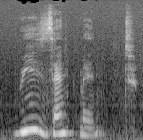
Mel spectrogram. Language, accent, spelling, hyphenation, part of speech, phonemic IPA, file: English, US, resentment, re‧sent‧ment, noun, /ɹɪˈzɛnt.mənt/, En-us-resentment.ogg
- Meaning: Anger or displeasure stemming from belief that one or one's group has been wronged or betrayed by others; indignation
